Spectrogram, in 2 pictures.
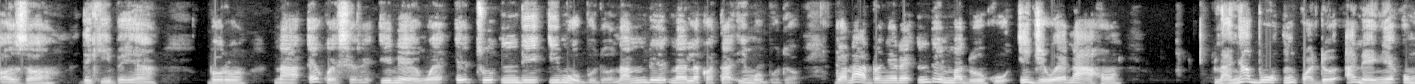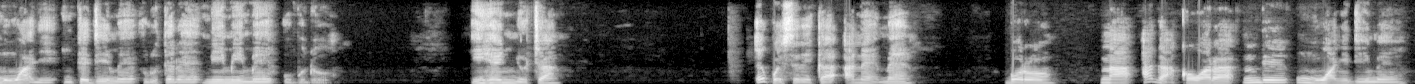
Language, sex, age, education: Igbo, male, 30-45, tertiary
